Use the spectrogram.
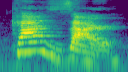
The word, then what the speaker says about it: casar: Casar. 2 sílabas, viram? Ca, a primeira, e zar, a segunda. Zar tem som de Z, mas na verdade a gente escreve com S.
